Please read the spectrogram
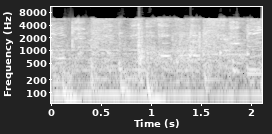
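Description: Soundtrack music with a steady beat, mixed with the sound of a skateboard, including a sharp clatter of the board on concrete about a second in as the skater bails.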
